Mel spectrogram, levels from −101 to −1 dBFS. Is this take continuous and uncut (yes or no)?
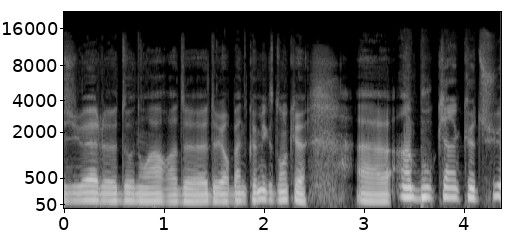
yes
